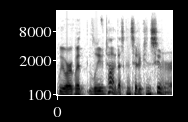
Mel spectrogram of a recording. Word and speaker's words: Louis Vuitton: Louis Vuitton yeah yeah yeah yeah is that Louis Vuitton did I say it right yeah yeah yeah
